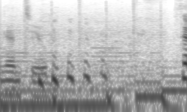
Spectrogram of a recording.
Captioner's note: laughs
